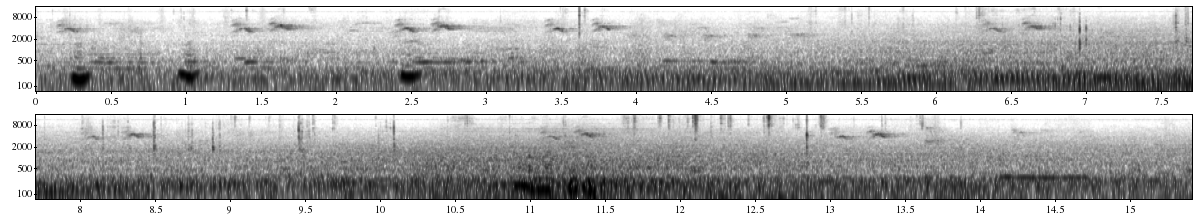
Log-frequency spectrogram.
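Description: A small bird chirping repeatedly in short high chirps, about one or two a second, with scattered faint clicks and a few brief low sounds, the loudest about two-thirds of the way in.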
